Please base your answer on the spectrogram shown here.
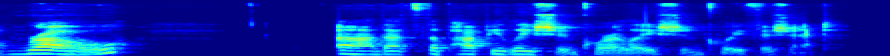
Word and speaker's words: rho: This is the Greek letter rho. Okay, so even though it's spelled weird, you pronounce it like row, like what row your seat is in, that sort of thing.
